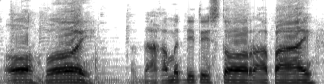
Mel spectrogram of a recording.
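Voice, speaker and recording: A man's voice: lowish voice, slow pace, faint music behind. A man acting a scheming, teasing shopkeeper in an Ilocano comedy radio drama, with an Ilocano accent and exaggerated, exclamatory delivery.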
